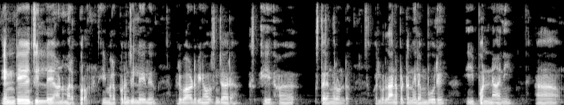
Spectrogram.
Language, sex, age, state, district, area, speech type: Malayalam, male, 18-30, Kerala, Malappuram, rural, spontaneous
